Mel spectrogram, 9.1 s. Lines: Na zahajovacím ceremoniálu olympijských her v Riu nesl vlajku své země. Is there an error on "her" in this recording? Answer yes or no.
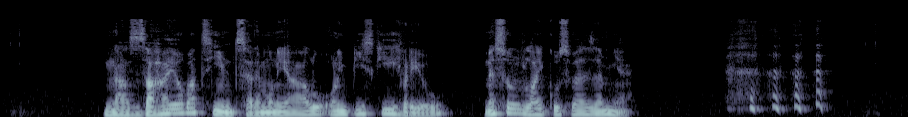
yes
